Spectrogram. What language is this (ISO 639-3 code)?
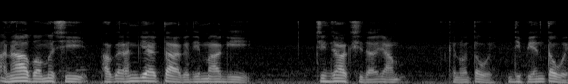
mni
